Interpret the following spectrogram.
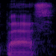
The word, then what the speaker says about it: Bass: No, it's Bass. BASS. I know. I keep saying bass. That's also bass. That's bass. What? BASS is bass. It's also BASS. bass and bass are both spelled the same way.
